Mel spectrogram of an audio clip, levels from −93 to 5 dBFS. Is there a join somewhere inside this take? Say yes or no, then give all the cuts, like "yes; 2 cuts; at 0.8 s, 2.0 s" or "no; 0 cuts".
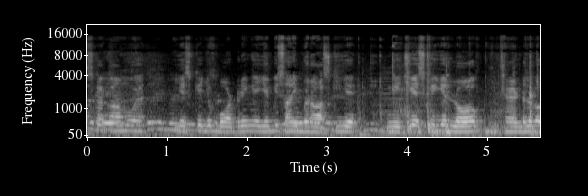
no; 0 cuts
